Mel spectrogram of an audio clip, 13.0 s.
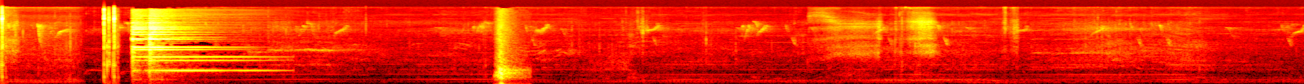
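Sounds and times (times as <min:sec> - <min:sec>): sharp knock: 0:05.0 - 0:05.3.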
